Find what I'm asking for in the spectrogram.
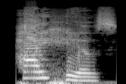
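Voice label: "high heels", British English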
